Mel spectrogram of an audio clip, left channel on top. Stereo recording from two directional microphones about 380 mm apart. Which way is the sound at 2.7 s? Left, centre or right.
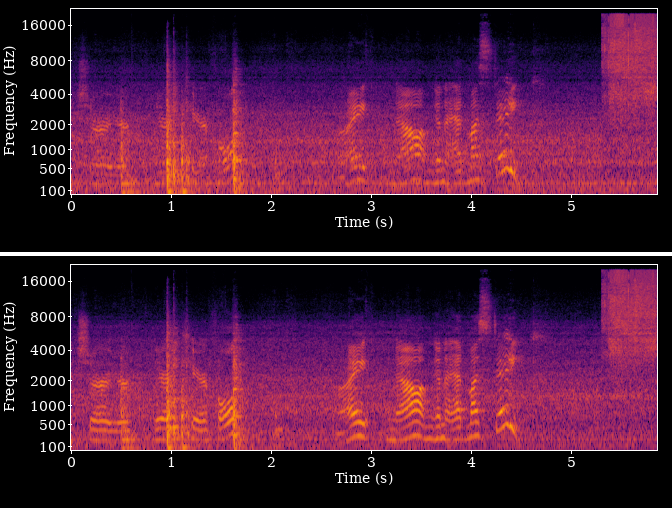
Centre.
